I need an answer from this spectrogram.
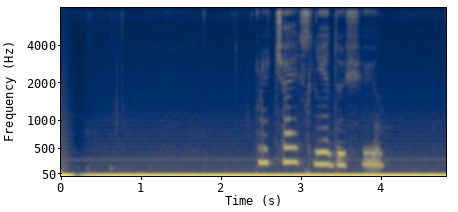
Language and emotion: Russian, sad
